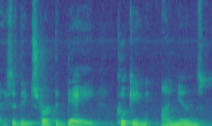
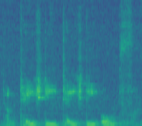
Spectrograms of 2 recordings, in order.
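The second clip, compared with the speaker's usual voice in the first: slow savoring slogan; slower than usual. Acted. Drawn-out slogan.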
